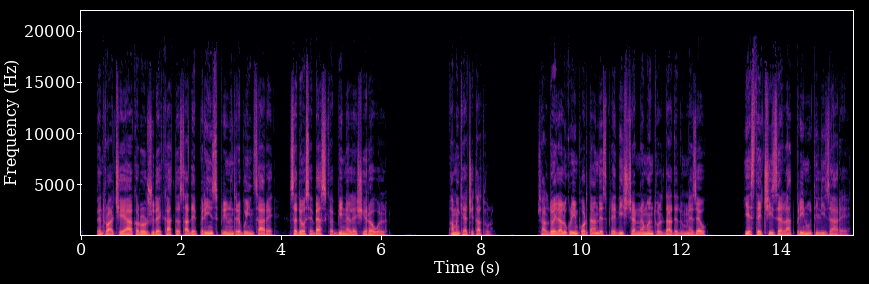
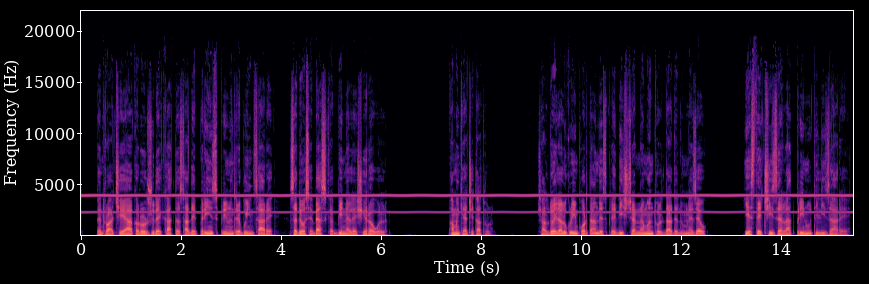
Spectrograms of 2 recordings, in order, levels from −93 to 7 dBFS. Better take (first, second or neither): first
